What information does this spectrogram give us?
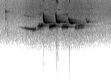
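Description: An Okinawa nightingale sings one short phrase: a thin whistled opening note, then a quick run of bright, slurred notes lasting about a second. No other sounds.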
